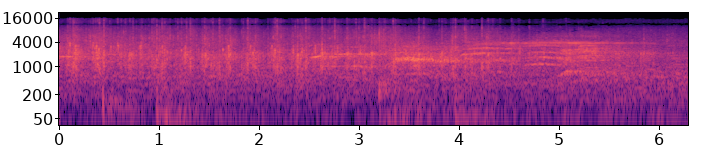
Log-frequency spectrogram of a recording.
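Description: Spectators clapping in a gymnasium during a kendo bout. Through the second half come drawn-out, gliding shouts, typical of fencers' kiai.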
